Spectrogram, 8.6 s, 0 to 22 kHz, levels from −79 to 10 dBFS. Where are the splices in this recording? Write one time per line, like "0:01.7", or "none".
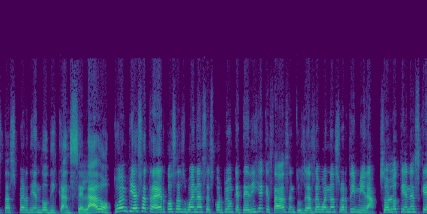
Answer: none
